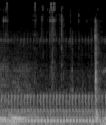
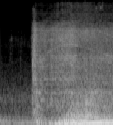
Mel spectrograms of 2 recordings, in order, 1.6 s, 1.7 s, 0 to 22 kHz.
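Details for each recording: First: 1975 MG Midget 1500cc original-style starter giving a steady fast electric whir without cranking clunks, spinning but not engaging the flywheel, new battery and electrics checked; replaced with a Wosp starter. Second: Warm 1975 MG Midget 1500 with new Wosp high-torque starter, after a 30-minute drive: starter spins briefly and engine fires almost instantly, settling into smooth even idle; clean, healthy start.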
